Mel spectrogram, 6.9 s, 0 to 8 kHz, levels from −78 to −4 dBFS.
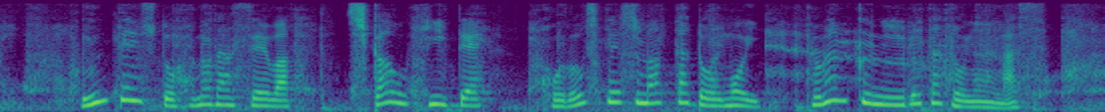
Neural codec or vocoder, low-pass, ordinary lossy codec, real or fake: codec, 16 kHz, 2 kbps, FunCodec, trained on LibriTTS, 25 frames a second; 7.2 kHz; MP3, 48 kbps; fake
